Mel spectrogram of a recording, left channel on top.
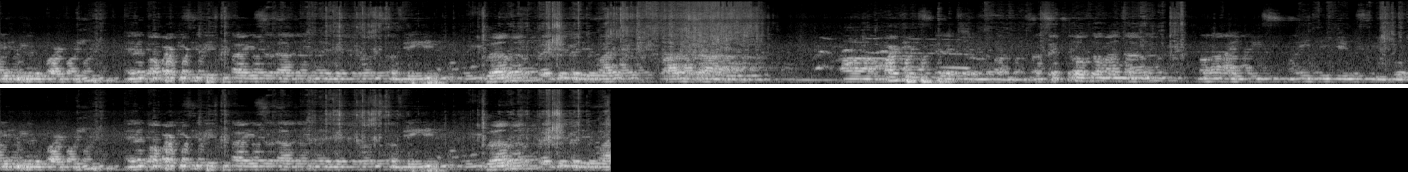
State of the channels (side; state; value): right; drops out; at 6.2 s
